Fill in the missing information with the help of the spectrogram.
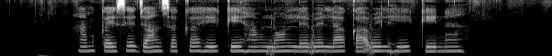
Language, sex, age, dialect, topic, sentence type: Magahi, male, 25-30, Central/Standard, banking, statement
